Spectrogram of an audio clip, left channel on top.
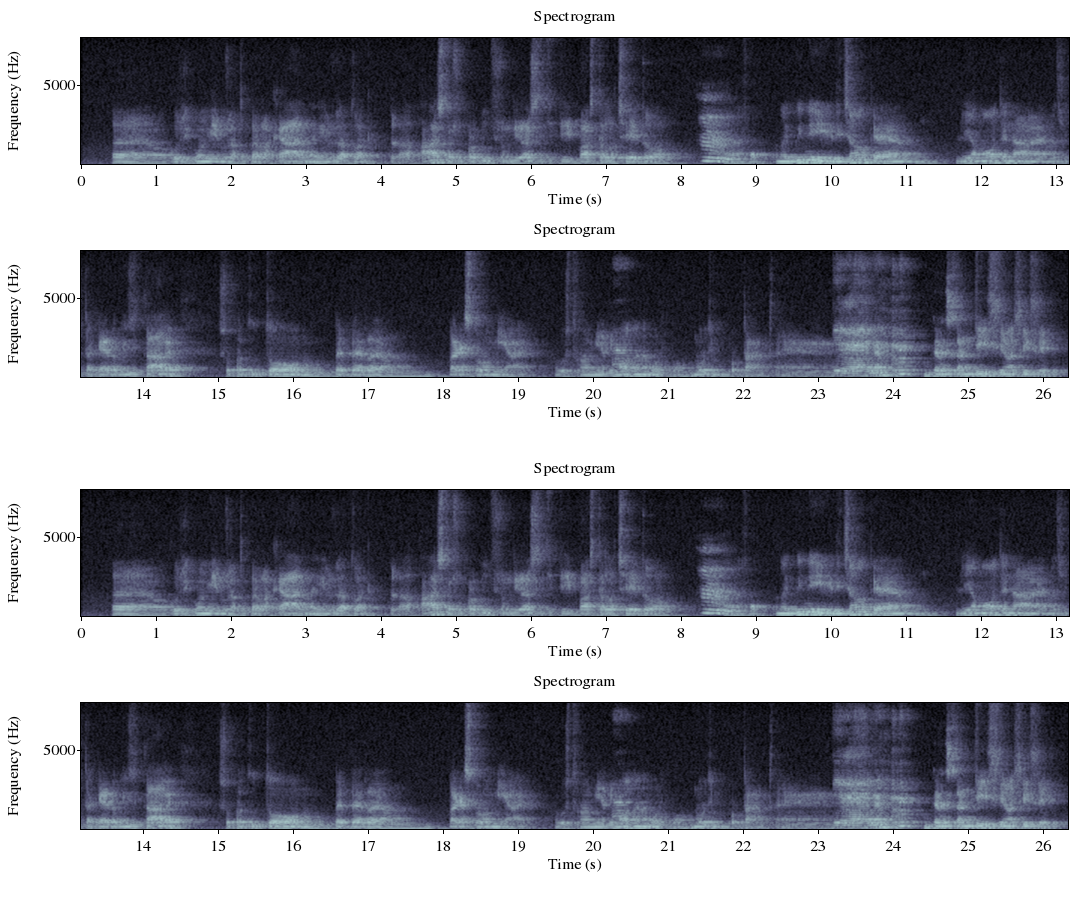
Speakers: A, on the right; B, on the right.
A: eh, così come viene usato per la carne, viene usato anche per la pasta, soprattutto ci sono diversi tipi di pasta all'aceto.
B: mm, mm,
A: eh, fatta da noi. quindi diciamo che mm, lì a Modena è una città che è da visitare soprattutto mh, per, per, ehm, la gastronomia. ecco. La gastronomia di
B: eh,
A: Modena è molto, molto importante eh,
B: direi.
A: ed è un-
B: <laughs>
A: interessantissima, sì, sì.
